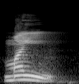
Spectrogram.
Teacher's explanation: میم کو یا سے ملائیں گے کیونکہ یا کے اوپر تشدید ہے۔ یا کی 2 مرتبہ آواز بنے گی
